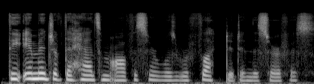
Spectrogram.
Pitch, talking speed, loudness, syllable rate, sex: 205 Hz, 210 wpm, -19 LUFS, 7.1 syllables/s, female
